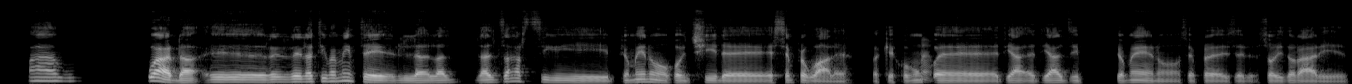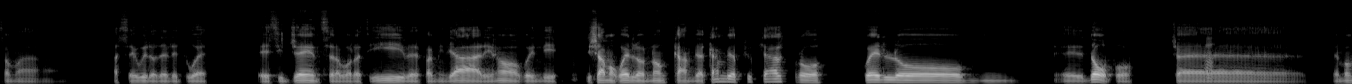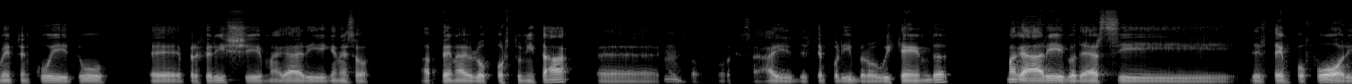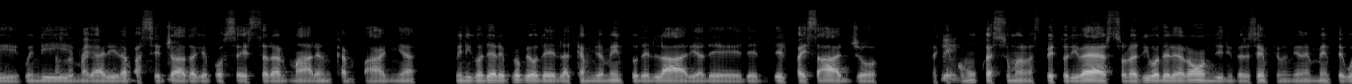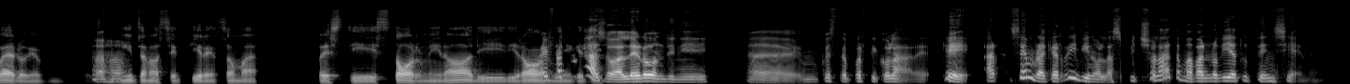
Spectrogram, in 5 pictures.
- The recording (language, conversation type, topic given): Italian, podcast, Cosa ti piace di più dell'arrivo della primavera?
- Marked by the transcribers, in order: "okay" said as "ka"; "Okay" said as "kay"; other noise; "cioè" said as "ceh"; in English: "weekend"; "proprio" said as "propio"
